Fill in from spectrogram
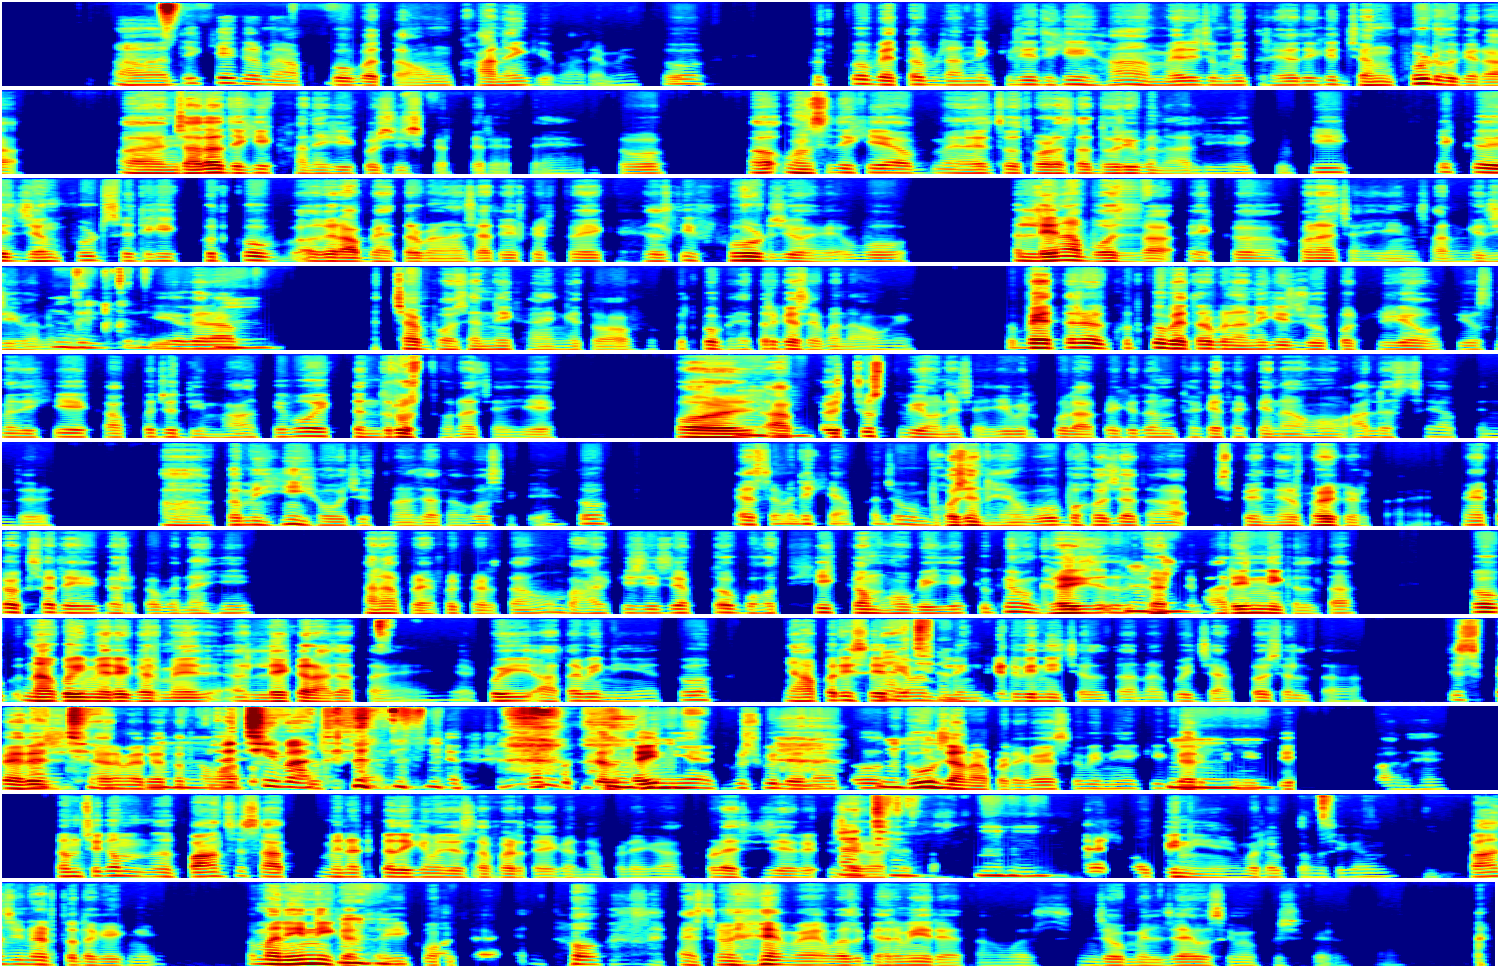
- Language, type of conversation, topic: Hindi, podcast, खुद को बेहतर बनाने के लिए आप रोज़ क्या करते हैं?
- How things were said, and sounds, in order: other background noise; in English: "जंक फूड"; in English: "जंक फूड"; in English: "हेल्थी फूड"; in English: "प्रेफर"; in English: "एरिया"; tapping; laugh; laughing while speaking: "हुँ, हुँ"; in English: "शॉप"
